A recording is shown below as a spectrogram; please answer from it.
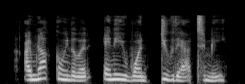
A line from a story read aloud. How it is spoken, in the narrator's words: I snapped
